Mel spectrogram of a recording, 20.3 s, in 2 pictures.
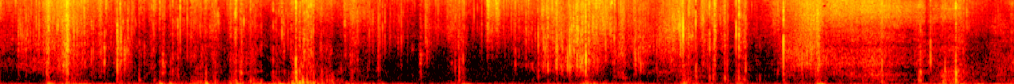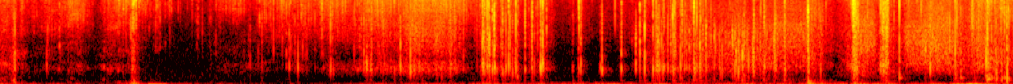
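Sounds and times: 
foam massaged and squeezed, crinkling and squishing: 0.0 - 20.2.

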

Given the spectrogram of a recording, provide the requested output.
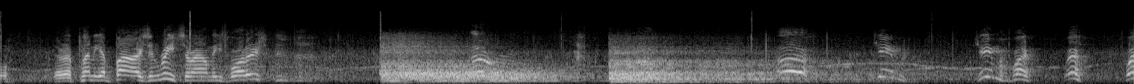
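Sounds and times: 
speech: 0.0 - 3.2, 10.1 - 11.3
artillery shell exploding nearby: 3.8 - 9.2.

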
